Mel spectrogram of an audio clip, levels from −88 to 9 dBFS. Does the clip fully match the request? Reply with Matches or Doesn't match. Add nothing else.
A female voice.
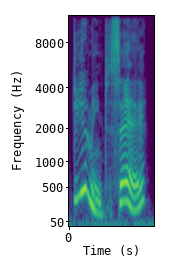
Matches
